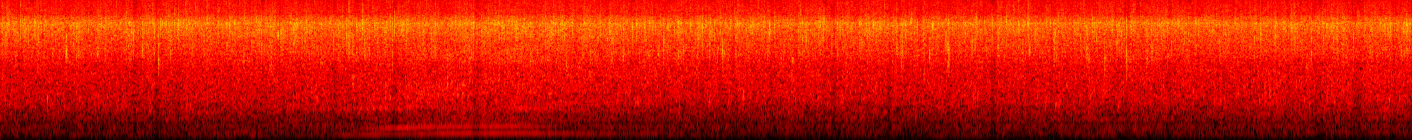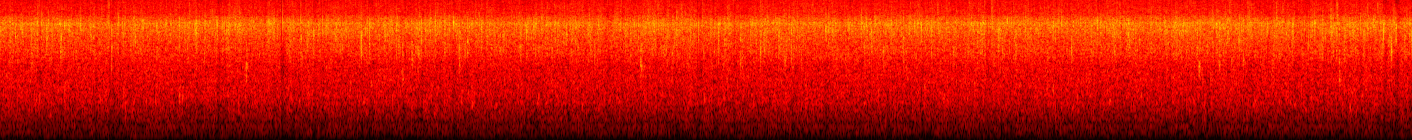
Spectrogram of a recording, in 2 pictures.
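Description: Heavy rain pouring down steadily in a downpour, a dense even hiss of drops falling on palm fronds and the ground.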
